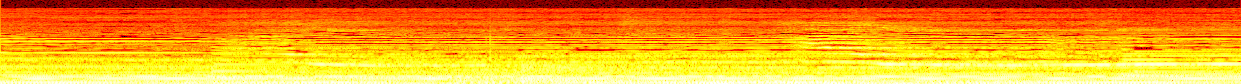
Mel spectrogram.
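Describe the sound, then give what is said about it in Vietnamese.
A feral cat yowls outside in drawn-out, wailing cries that hold steady and continue throughout. “từ bên ngoài vang lên tiếng kêu thảm thiết của con mèo hoang.”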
